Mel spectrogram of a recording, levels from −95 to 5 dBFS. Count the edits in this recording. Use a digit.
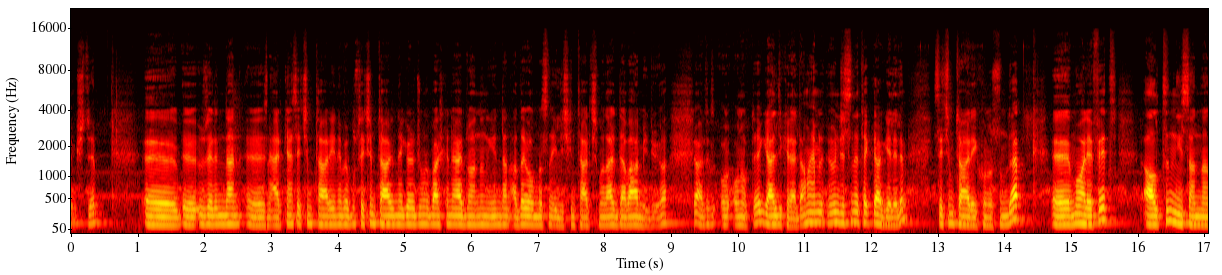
3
